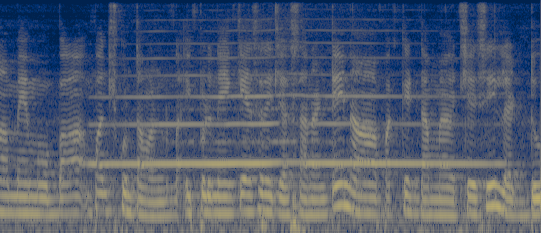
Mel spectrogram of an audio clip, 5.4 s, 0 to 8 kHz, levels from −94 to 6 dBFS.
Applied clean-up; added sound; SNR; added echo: none; Wind instrument, woodwind instrument; 3 dB; reverberation time 2.2 s.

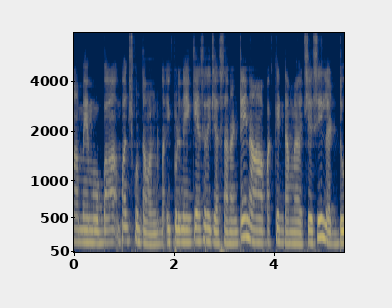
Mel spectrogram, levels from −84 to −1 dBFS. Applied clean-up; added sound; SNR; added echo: neural mask model DeepFilterNet 3.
